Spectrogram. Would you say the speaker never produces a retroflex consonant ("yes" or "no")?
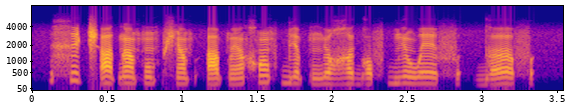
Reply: yes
